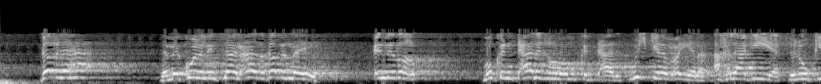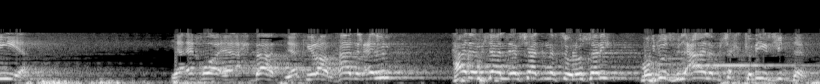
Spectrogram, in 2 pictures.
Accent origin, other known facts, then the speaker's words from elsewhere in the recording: Mukalla, Hadhramaut, Yemen; born there; خريج المعهد العالي للتوجيه والإرشاد، من مواليد المكلا، الأصل من حضرة من دوعن،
